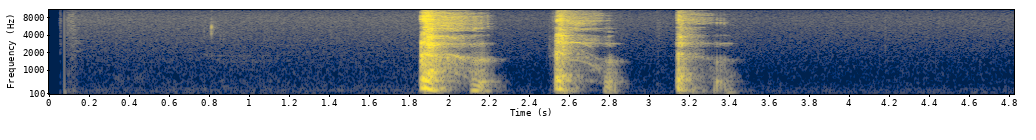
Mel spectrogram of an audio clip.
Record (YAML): three_cough_length: 4.8 s
three_cough_amplitude: 21110
three_cough_signal_mean_std_ratio: 0.18
survey_phase: beta (2021-08-13 to 2022-03-07)
age: 65+
gender: Female
wearing_mask: 'No'
symptom_none: true
smoker_status: Never smoked
respiratory_condition_asthma: false
respiratory_condition_other: false
recruitment_source: REACT
submission_delay: 1 day
covid_test_result: Negative
covid_test_method: RT-qPCR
